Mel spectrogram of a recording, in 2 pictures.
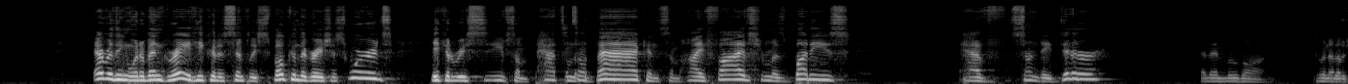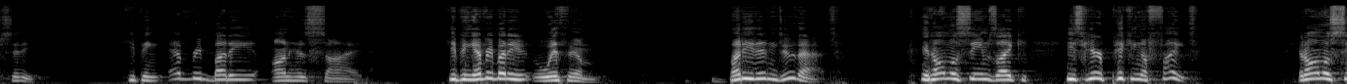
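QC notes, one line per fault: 5.63–5.87 s, 10.67–10.78 s, 13.32–13.44 s, frames out of order: brief garbled flutter, after "could receive some" and "then move on to". Adjacent blocks of about 93 ms, then 46 ms, play with halves swapped, and no time is lost.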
